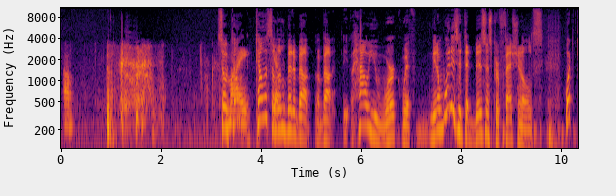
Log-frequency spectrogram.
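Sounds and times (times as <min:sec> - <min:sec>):
speech: 0:00.0 - 0:00.3, 0:03.2 - 0:10.3
person coughing: 0:00.9 - 0:02.1
harsh rasping throat-clearing: 0:00.9 - 0:02.2.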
